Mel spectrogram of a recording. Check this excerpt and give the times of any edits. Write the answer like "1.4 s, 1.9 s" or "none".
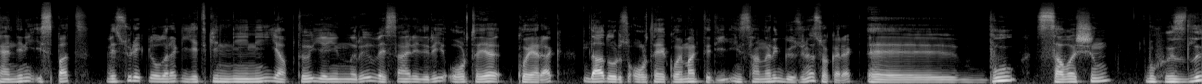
5.7 s, 8.6 s, 10.3 s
